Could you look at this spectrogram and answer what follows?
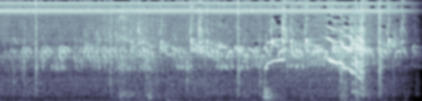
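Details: A family group of Black-fronted Nunbirds in trees along the Rio São Lourenço gives dense, overlapping chatter of quick mid-pitched notes, with a few slurred whistles near the end, over a steady high insect drone.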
